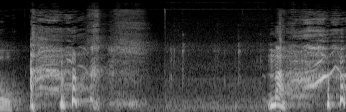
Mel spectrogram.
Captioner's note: laughs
